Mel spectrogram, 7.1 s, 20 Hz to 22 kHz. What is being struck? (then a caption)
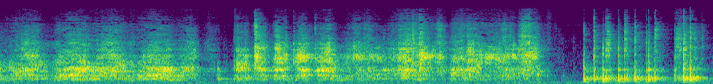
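Hollow plastic case. Fingertips and short nails rub and scratch an elongated, hand-length green translucent hollow plastic case that appears empty. The result is a continuous dry, raspy scratching with a brief dip just after 2 seconds and a short pause near 5.7 seconds. Faster, sharper scratch strokes follow to the end.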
